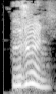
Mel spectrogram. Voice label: "urun", tr

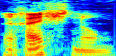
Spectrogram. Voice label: "rechnung", de

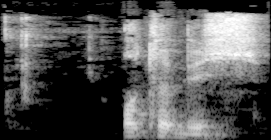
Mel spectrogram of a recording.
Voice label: pronunciation tr otobus

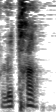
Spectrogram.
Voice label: pronunciation fr le train

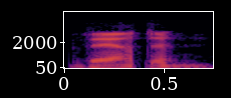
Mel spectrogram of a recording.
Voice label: "werden", de

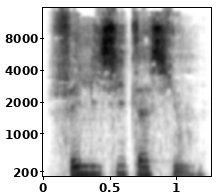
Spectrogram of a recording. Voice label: félicitations, pronunciation fr

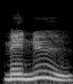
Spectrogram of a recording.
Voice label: "menu", de

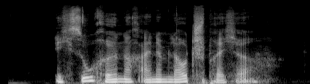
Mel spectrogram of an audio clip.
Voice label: ich suche nach einem lautsprecher, de

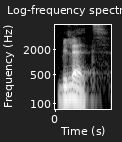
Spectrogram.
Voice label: pronunciation tr bilet

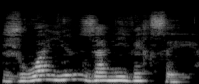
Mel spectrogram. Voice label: joyeux anniversaire, pronunciation fr

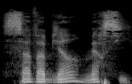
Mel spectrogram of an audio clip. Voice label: ça va bien merci, pronunciation fr

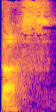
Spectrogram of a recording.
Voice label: "bus", en

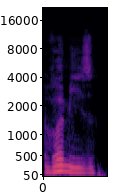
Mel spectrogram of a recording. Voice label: "remise", fr

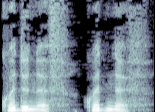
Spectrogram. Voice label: quoi de neuf, pronunciation fr

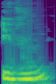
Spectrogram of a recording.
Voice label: et vous, pronunciation fr

